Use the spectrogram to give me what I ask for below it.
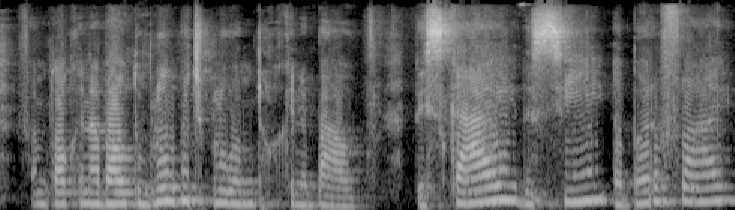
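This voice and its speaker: A woman's medium-pitched voice with a Brazilian accent and ordinary pitch variation, against noticeable background noise. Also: moderate pace. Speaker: photographer and artist. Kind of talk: panel talk. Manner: halting.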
